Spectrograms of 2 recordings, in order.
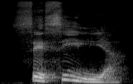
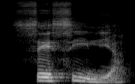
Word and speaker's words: Cecilia: So the first one here, Cecilia. Cecilia. The 2 C's are pronounced with S.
